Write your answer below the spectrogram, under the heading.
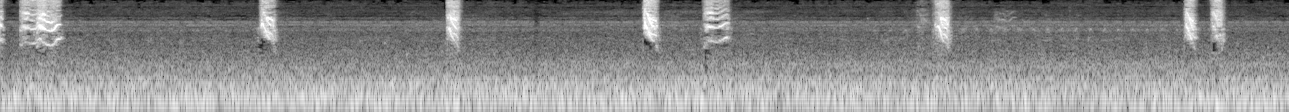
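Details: Female double-collared seedeater calling to stimulate males to sing: sharp, high, explosive chips, some doubled, at irregular intervals of about one to two seconds, nine notes in all over a low background hiss.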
